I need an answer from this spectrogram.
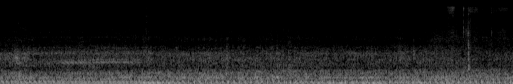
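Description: Yamaha FZ-S V3 motorcycle's single-cylinder engine running steadily at low speed, a low even hum with no sudden changes.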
